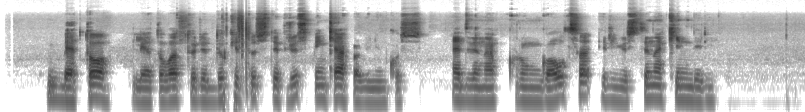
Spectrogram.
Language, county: Lithuanian, Telšiai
